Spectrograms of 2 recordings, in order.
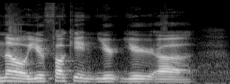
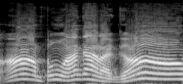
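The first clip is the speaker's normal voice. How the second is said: mock Dale voice; 6 semitones higher, 5 dB louder, slower than usual. Imitating Dale leaving for bathroom.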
